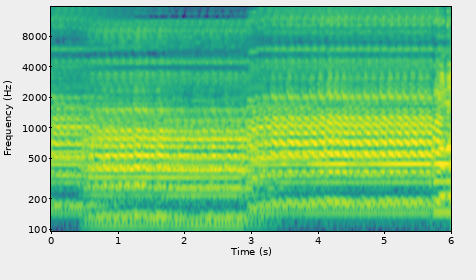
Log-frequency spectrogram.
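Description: Camel Audio Alchemy granular synth holding a frozen slice of a sampled spoken word ("plaeground"), sounding as a steady, grainy pitched drone. Its timbre shifts about halfway through as the grain start point is moved.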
